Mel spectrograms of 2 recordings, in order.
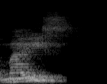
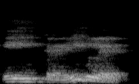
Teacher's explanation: Maior intensidade de voz na vogal fechada. Tem que ter acento.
